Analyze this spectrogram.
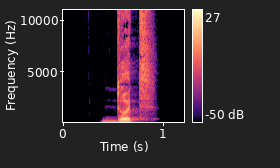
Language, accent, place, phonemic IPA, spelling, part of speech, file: German, Germany, Berlin, /dʊt/, Dutt, noun, De-Dutt.ogg
- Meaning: chignon, bun (hairstyle)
